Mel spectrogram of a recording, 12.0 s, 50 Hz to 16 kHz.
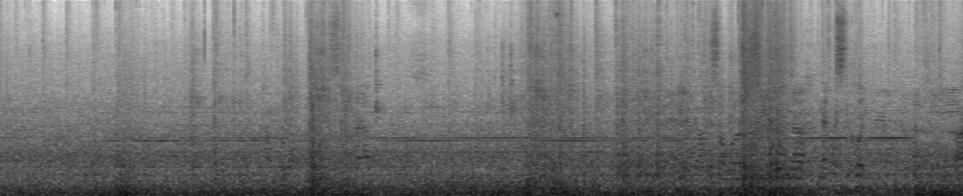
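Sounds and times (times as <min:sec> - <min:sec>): bus engine and road rumble: 0:00.0 - 0:12.0.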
